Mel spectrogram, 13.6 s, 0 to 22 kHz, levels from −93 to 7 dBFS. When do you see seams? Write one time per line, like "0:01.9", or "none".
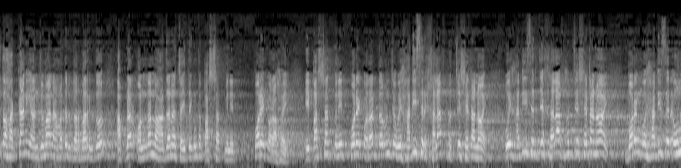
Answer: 0:01.8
